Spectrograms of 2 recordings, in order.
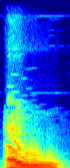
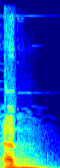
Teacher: ولكن الواو بانفتاح والباء بانطباق والميم بانطباق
